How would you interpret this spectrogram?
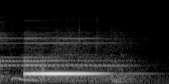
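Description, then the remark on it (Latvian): A single bell tone rings out in a parliamentary session, calling a vote on a deputy's proposal. It is clear and mid-pitched with bright overtones, holding steady for about a second before fading away. Faint low murmuring sits underneath. “Lūdzu zvanu, balsosim par pirmo deputāta Pimenova priekšlikumu.”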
